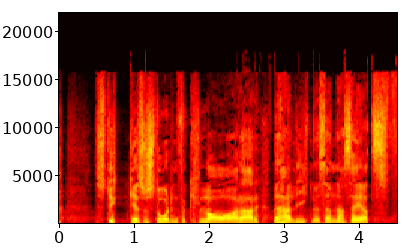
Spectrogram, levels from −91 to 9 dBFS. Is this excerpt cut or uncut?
cut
